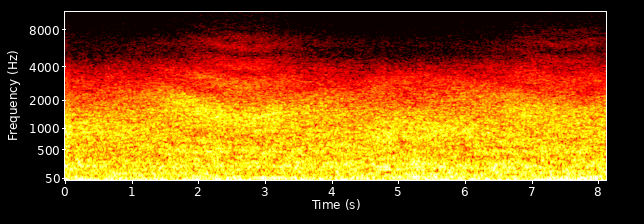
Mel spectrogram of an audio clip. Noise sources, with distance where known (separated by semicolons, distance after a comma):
background noise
